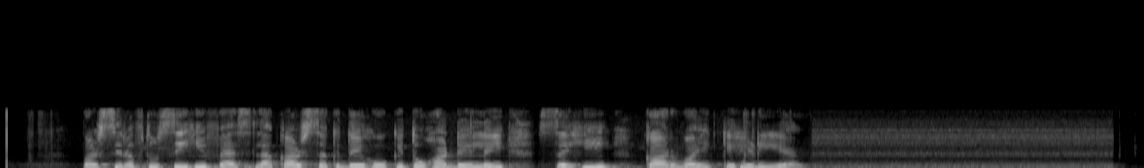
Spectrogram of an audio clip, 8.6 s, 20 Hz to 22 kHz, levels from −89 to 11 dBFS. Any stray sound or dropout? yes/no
no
